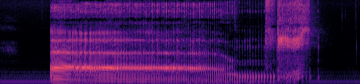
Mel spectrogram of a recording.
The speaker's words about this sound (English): why'd you fart, bro? I didn't, dude. I didn't do it. Maybe I did. Maybe I did. Maybe I didn't. You tell me. Did I fart or did I not fart?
